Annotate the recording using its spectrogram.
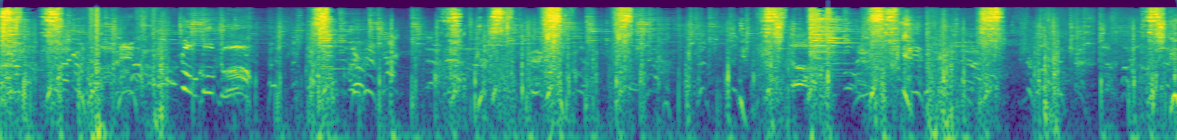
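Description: Swords clash and clang sharply again and again.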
